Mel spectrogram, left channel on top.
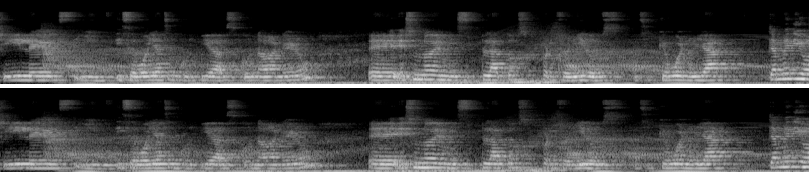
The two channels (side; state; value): both; normal; correlation 0.13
